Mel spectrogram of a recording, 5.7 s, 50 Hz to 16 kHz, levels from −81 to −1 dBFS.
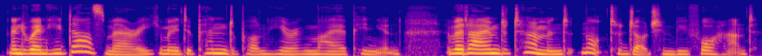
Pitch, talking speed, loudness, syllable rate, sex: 220 Hz, 220 wpm, -18 LUFS, 6.6 syllables/s, female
